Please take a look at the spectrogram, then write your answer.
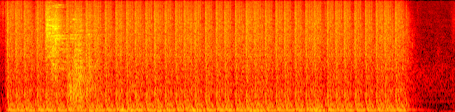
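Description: Rapid automatic gunfire from a hard-recoiling weapon in the STALCRAFT video game, a dense, even stream of shots for about four seconds before cutting off abruptly to quiet.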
